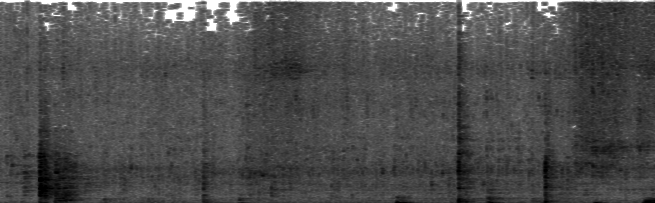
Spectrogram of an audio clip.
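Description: Chicken strips deep-frying in hot oil, a steady sizzle, with metal tongs knocking against the pot as pieces are lifted out: one sharp clack about half a second in and several more knocks near the end.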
